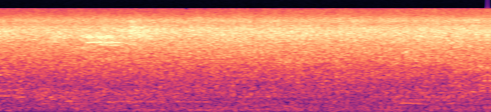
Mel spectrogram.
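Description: A waterfall roars as a steady, dense rush of falling water along a trail, loud and constant with no voices over it.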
